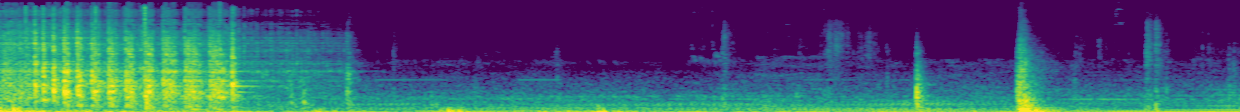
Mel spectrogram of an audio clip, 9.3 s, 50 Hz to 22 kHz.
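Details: 1986 Toyota Supra, long-idle revival: rough, uneven running for about two seconds, then it quits to faint clicks; won't idle, no fuel pump cycle heard at key-on, owner suspects a dead fuel pump.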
